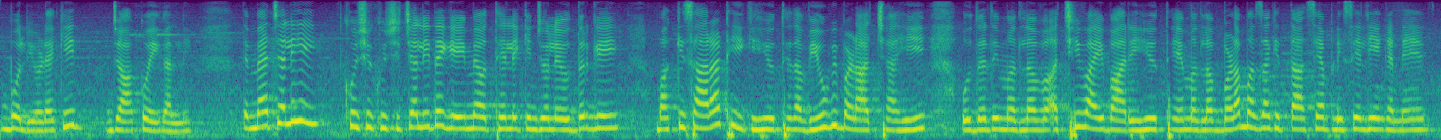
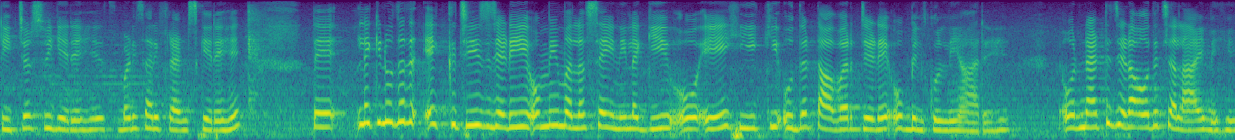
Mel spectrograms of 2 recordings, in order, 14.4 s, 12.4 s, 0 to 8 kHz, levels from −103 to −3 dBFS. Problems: none marked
